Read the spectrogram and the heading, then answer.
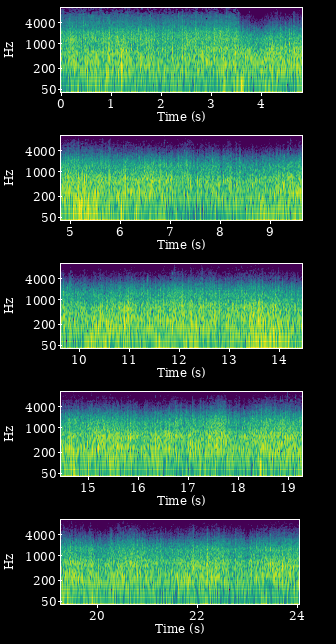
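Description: Heavy rain pours steadily onto a surface, a loud, continuous dense hiss that lasts the whole stretch, with wind buffeting the microphone.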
